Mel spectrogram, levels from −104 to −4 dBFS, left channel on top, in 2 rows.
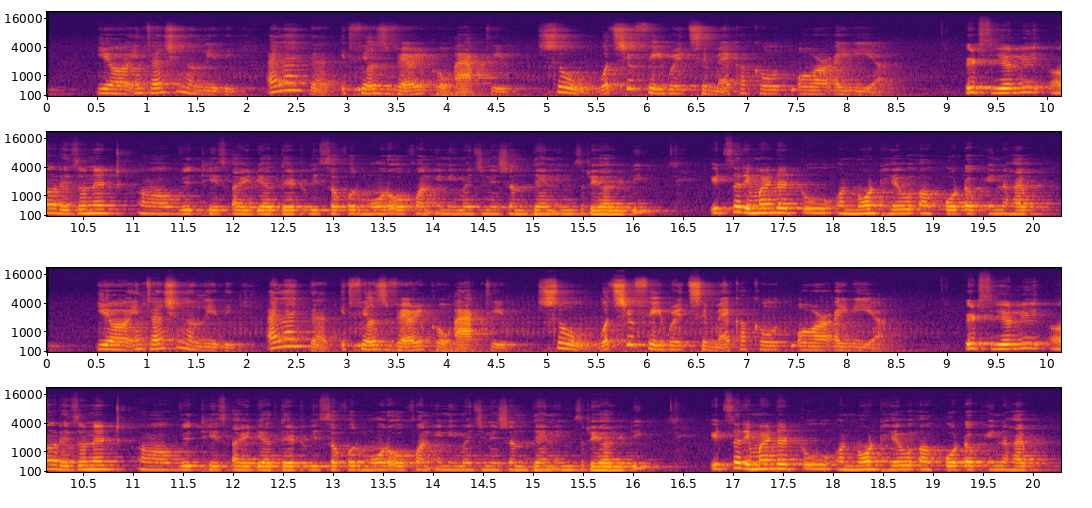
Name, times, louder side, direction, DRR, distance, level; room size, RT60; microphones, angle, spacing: voice 1, 0.5-1.9 2.2-4.6 4.9-8.4, right 3 dB, 40° right, 8 dB, 1.0 m, -26 dB
voice 2, 9.2-16.1 16.8-19.9, right 1 dB, 10° right, 6 dB, 1.1 m, -23 dB
20.0 x 9.3 x 4.7 m, 0.97 s
head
